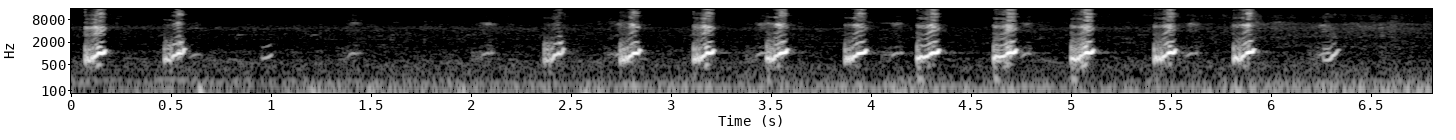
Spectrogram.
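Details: Male white-breasted waterhen lure call for trapping, played fast: a series of short, upward-sweeping hollow notes, about 14 in all, mostly steady at roughly two to three per second, with a brief faint gap near the start.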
